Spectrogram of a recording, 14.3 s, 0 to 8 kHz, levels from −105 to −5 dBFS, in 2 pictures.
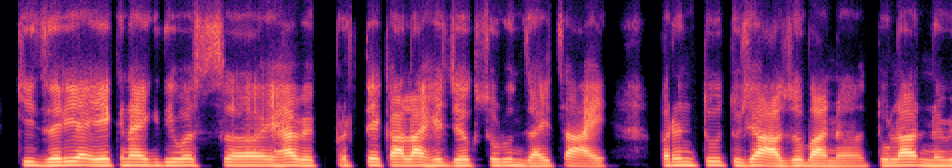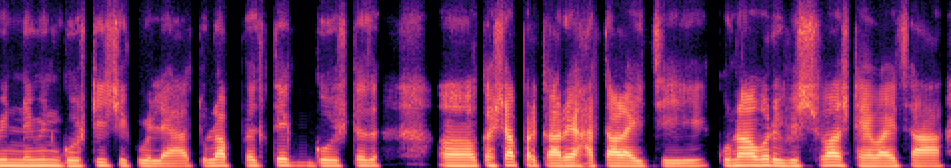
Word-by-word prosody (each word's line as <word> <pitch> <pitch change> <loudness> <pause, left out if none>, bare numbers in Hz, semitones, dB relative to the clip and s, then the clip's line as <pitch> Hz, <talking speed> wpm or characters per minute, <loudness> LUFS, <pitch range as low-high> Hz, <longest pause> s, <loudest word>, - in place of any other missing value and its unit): की 160 - 0
जरी 155 +3 +3
एक 150 -2 +3
ना 155 0 +3
एक 145 -1 -1
दिवस 150 -2 -2
ह्या 145 -1 +3
व्यक् 140 -3 0
प्रत्येकाला 150 +1 +2
हे 140 +1 0
जग 140 0 0
सोडून 145 0 -3
जायचं 130 +2 -1
आहे. 120 -3 +1 0.4
परंतु 160 +1 -1
तुझ्या 150 0 +3
आजोबांन 130 -1 +2 0.3
तुला 145 +1 +3
नवीन-नवीन 135 0 -1
गोष्टी 130 +3 -4
शिकविल्या, 125 -2 -4
तुला 140 +1 +1
प्रत्येक 140 +2 -4 0.2
गोष्ट 130 0 -4 0.9
कशाप्रकारे 135 -2 +1
हाताळायची, 125 0 0
कुणावर 140 +1 +2
विश्वास 140 +2 0
ठेवायचा, 125 0 0
140 Hz, 120 wpm, -18 LUFS, 130-145 Hz, 0.9 s, जरी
